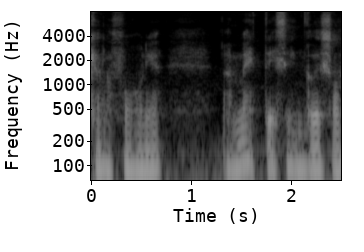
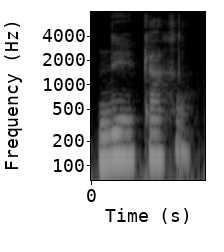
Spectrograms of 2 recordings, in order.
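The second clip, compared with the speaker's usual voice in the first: Newcastle in a tentative Geordie accent, pitched up; second go at Geordie on Newcastle, higher; Geordie attempt; 5 semitones higher, slower than usual. Shown as a demonstration. Vlogger trying local pronunciation of Newcastle, higher unsure Geordie accent. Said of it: "I can't do that one".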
